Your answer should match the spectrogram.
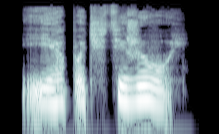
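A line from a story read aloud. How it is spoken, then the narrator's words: Wheezy voice behind door. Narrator (Russian): просипели за дверью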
